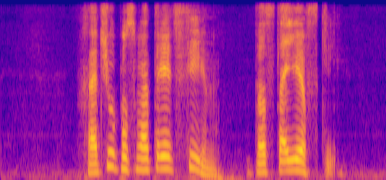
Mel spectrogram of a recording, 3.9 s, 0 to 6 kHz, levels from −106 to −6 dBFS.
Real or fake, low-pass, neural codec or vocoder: fake; 5.4 kHz; codec, 24 kHz, 1 kbps, SNAC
